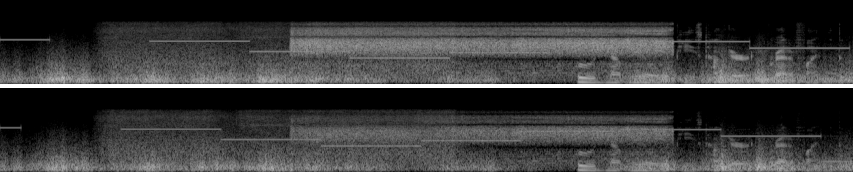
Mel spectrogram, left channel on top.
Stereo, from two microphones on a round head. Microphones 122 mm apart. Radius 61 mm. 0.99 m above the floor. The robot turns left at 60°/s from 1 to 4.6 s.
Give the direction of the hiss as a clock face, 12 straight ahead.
8 o'clock.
